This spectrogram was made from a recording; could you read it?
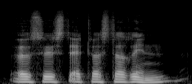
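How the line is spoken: Plain. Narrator (German): antwortete er

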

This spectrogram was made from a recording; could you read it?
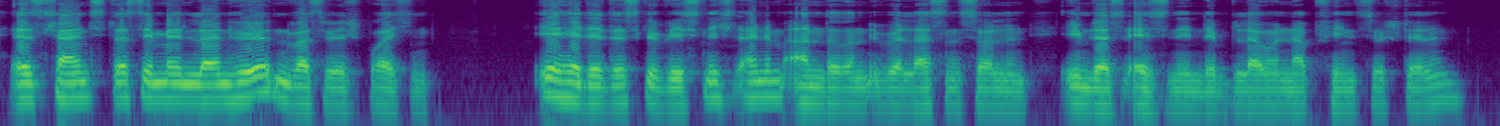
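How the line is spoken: Laughing. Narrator (German): lachte die Sennerin

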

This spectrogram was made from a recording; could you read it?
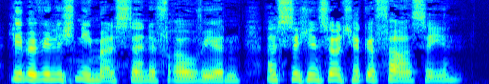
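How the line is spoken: Princess calling out. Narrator (German): rief die Prinzessin

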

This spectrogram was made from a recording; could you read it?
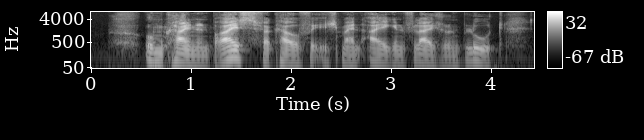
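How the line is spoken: Man calling. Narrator (German): rief der Mann

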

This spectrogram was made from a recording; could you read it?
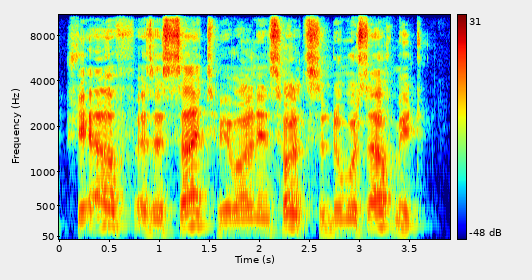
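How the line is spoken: Called out. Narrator (German): Da rief ihn einer an

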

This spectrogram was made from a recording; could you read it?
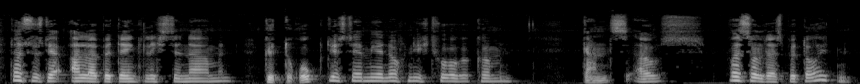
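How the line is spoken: Mouse calling out. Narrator (German): rief die Maus

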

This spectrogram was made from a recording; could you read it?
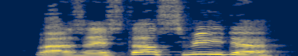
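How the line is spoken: Angry shout. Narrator (German): schrie er ihn an

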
